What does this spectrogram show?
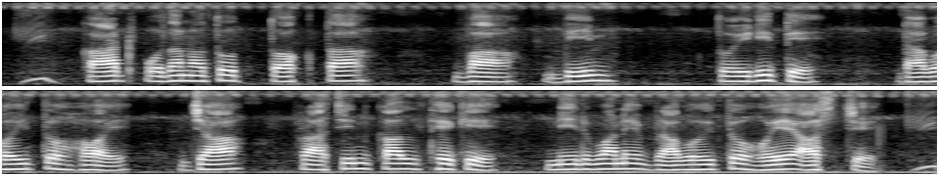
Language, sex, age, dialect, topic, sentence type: Bengali, male, 36-40, Standard Colloquial, agriculture, statement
